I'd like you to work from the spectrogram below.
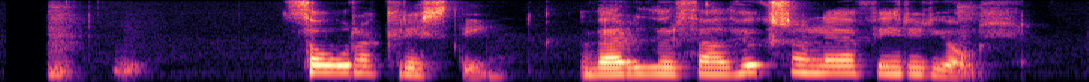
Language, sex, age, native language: Icelandic, female, 30-39, Icelandic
